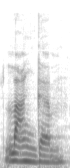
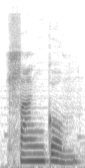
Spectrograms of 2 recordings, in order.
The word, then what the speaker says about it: Llangwm: 1880 we settled on Langham pronounced you'll notice in English rather than the full-blooded Welsh way Langham and we're pretty amazing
